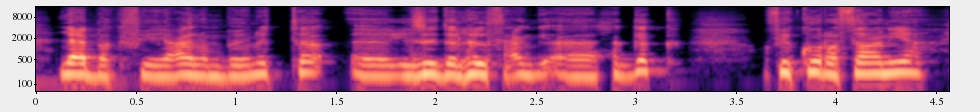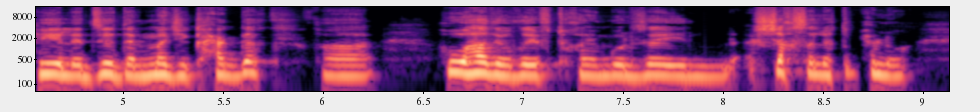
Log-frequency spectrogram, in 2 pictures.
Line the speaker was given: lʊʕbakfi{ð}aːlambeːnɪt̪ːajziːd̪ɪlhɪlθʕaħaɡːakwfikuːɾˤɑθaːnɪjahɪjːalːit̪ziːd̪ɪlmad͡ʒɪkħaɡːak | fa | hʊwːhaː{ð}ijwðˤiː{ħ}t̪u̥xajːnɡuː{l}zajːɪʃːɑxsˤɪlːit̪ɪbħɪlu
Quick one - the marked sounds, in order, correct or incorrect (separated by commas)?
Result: incorrect, correct, incorrect, correct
